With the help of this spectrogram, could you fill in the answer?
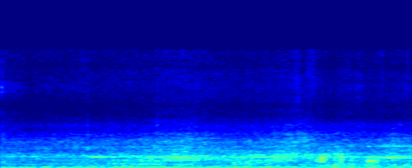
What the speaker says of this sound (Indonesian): Ada pesawat guys ya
